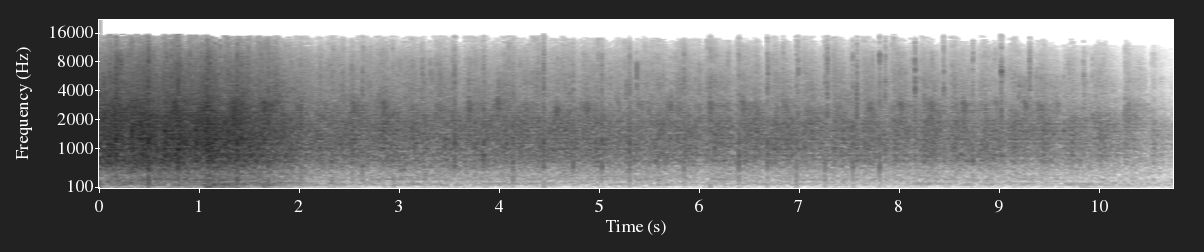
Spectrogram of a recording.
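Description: Parliament deputies applauding together, loud at first, then fading steadily after about two seconds as the clapping thins out.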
